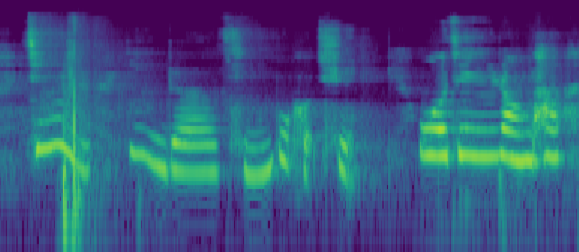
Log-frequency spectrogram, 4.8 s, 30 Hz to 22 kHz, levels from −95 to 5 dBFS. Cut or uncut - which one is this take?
uncut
